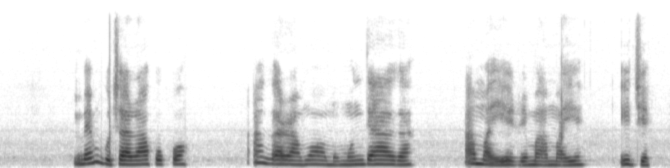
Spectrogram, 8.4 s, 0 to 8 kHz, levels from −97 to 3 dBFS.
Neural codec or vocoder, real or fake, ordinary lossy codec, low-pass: vocoder, 44.1 kHz, 128 mel bands, Pupu-Vocoder; fake; none; 7.2 kHz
